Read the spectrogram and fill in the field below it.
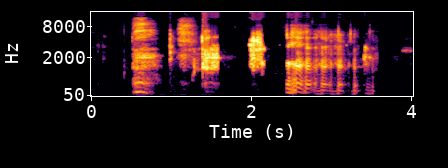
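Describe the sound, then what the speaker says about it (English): Someone clears their throat several times in short, raspy bursts, close up and fairly loud, with brief pauses between. "He's clearing his throat a lot."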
